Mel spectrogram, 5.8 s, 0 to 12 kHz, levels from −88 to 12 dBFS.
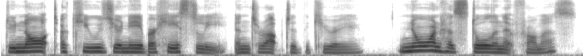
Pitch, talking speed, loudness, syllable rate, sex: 180 Hz, 165 wpm, -20 LUFS, 4.9 syllables/s, female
